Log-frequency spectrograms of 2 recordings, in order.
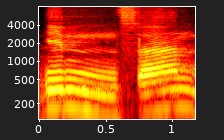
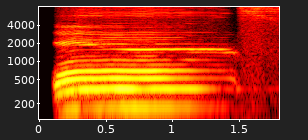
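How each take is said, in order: First: The n before s is pronounced clearly. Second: The n is hidden into the s, nasalized. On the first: The speaker calls it wrong. "Tidak boleh insan" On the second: The speaker calls it right. "ikhfa ... menyamarkan nun ... dengan dengung"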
